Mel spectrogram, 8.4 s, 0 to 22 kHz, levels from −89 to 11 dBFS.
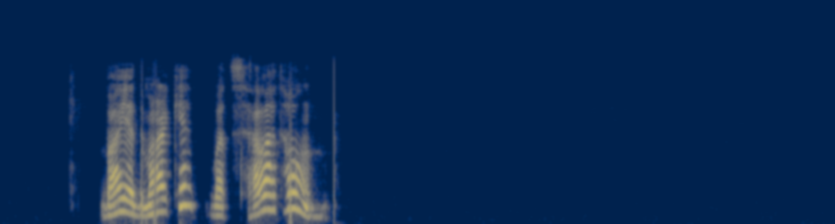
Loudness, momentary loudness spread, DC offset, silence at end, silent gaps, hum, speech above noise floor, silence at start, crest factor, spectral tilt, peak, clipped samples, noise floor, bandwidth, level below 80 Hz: -18 LUFS; 9 LU; under 0.1%; 5.15 s; none; none; 69 dB; 1 s; 20 dB; -4.5 dB/octave; -2 dBFS; under 0.1%; -87 dBFS; 7.6 kHz; -56 dBFS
